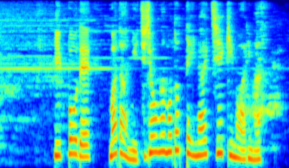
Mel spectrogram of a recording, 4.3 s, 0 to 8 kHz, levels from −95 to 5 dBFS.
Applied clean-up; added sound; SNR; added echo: classical method log-MMSE.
